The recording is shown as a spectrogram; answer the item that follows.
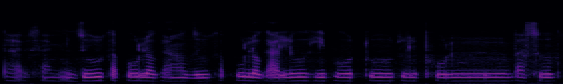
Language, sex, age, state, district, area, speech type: Assamese, female, 45-60, Assam, Sivasagar, rural, spontaneous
